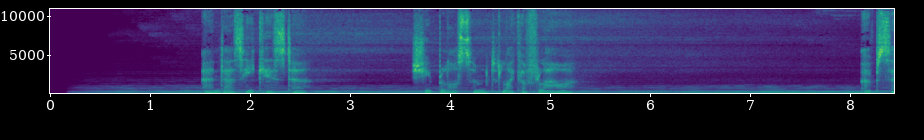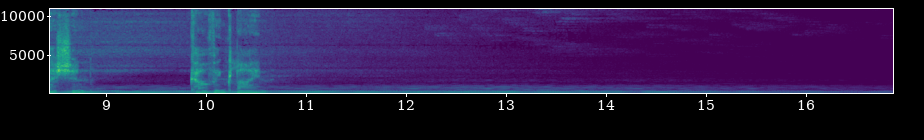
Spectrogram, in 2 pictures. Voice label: ad; CK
